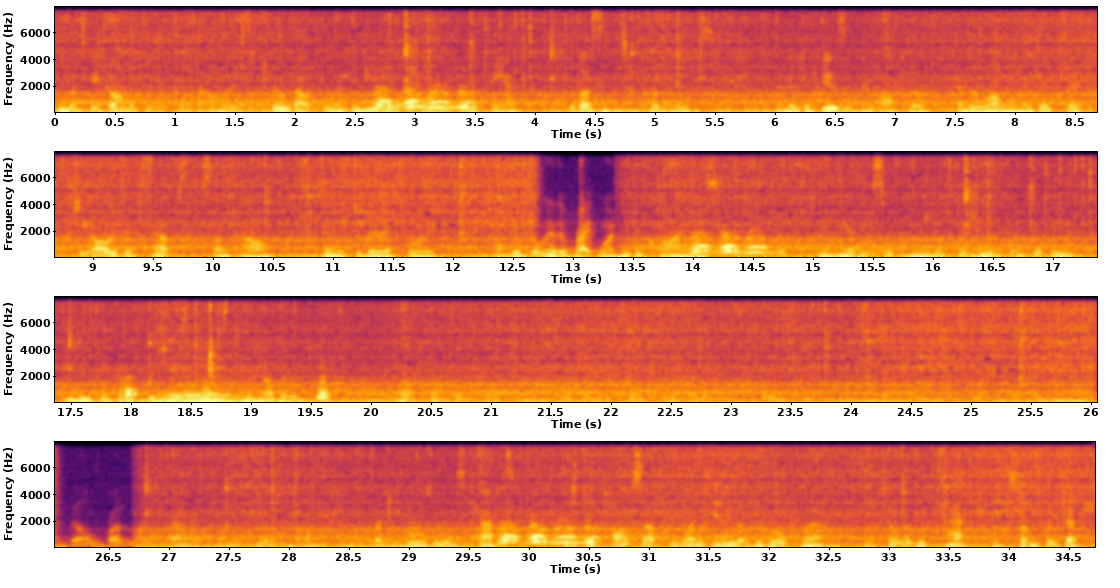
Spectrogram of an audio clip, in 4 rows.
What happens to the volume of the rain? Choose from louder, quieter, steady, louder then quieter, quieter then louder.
steady.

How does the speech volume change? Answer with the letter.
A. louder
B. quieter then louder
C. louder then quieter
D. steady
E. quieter
B.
